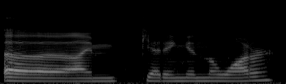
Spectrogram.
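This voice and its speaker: A woman's voice: low voice, level tone, slow, clean tone. A woman playing a protective, teasing werewolf mentor in an ASMR roleplay, casual and bossy but affectionate. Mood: teasing, coaxing. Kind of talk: ASMR roleplay audio drama addressed to the listener.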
